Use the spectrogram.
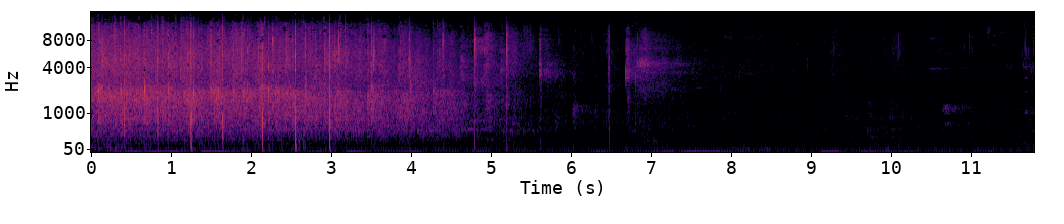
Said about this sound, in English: So yeah, give them a big clap. Thank you.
